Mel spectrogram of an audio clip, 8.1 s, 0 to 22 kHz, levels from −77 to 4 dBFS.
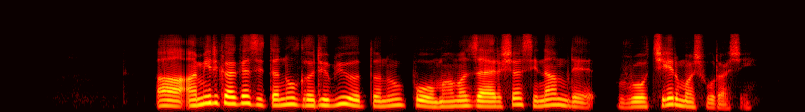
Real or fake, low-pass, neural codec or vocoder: fake; 7.2 kHz; codec, 16 kHz, 0.3 kbps, FocalCodec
